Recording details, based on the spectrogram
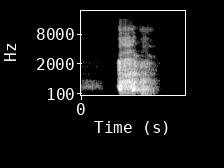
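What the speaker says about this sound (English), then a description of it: "I apologize for the coughing, sniffling." One harsh throat clearing with a cough-like edge from someone getting over a cold, close and fairly loud, lasting about half a second after a faint brief sound.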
